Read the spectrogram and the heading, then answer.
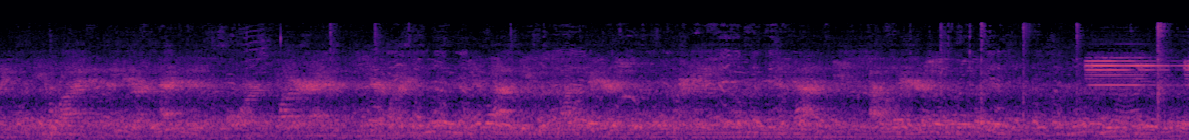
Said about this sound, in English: Of course, you can't really go on with the sirens going on. Just very distracting to both pitcher and hitter.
